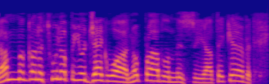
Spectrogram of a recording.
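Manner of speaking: put-on Italian-accented speaking voice. The speaker quotes a man from the shop where she worked, in John's Italian accent. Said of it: "the guy had an Italian accent".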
